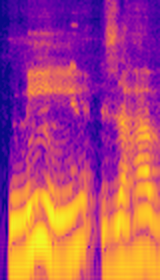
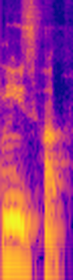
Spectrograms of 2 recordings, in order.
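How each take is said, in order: First: It is said as three syllables, with zahav. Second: It is said as two syllables, with zh run together. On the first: The speaker calls it right. "you need to separate from" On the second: The speaker calls it wrong. "Not mizhav"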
